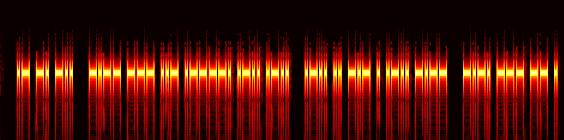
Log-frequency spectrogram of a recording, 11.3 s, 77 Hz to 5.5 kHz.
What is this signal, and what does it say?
Morse code, heard as a keyed tone, about 25 wpm, 600 Hz. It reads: AND YOU'LL LIKELY COME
